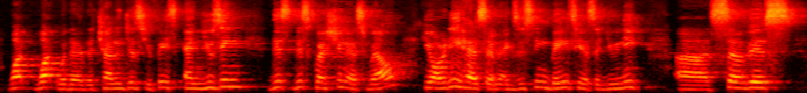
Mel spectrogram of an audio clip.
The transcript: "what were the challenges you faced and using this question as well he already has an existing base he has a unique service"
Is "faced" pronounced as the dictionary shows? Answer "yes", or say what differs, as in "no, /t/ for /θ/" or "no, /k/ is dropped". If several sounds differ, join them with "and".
no, /t/ is dropped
